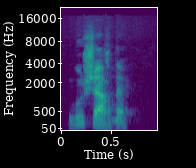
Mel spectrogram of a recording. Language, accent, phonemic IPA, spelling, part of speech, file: French, France, /bu.ʃaʁd/, boucharde, noun, LL-Q150 (fra)-boucharde.wav
- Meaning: 1. a bush hammer 2. a granulating roller used to add marking to cement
